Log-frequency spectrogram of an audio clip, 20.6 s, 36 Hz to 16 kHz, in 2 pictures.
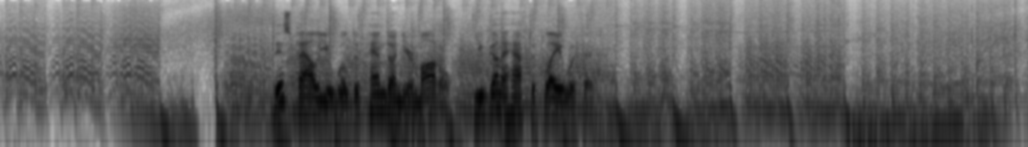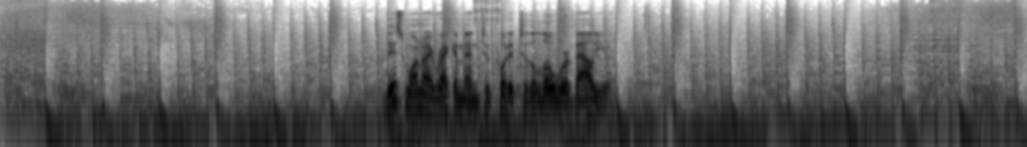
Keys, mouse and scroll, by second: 3.2 click, 7.9 click, 9.2 KP_0, 14.8 click.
